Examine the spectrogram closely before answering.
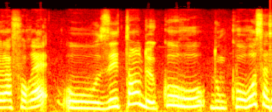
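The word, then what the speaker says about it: Corot: J'ai démarré à Chaville dans le 92 et là je suis actuellement à côté donc de la forêt aux étants de Corau. Donc Corau ça s'écrit C O R O T qui se situe à la ville d'Avr dans le 92 aussi.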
